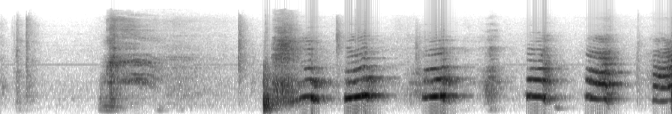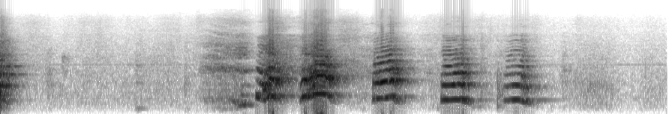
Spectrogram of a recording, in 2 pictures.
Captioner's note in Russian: звуки смеха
